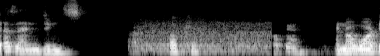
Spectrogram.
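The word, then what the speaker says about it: nginx: is this sentence there is something ng inx engines it's pronounced as engines okay okay and now what is this engines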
